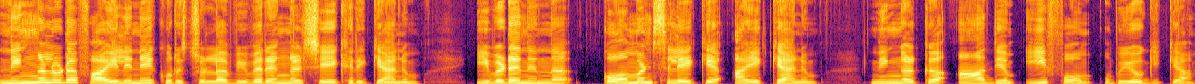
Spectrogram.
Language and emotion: Malayalam, neutral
